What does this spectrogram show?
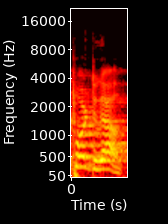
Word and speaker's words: Portugal: It's not Portugal.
